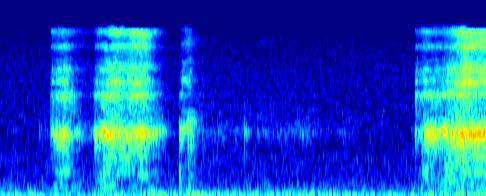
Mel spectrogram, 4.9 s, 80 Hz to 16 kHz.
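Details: Snoring during sleep recorded on 2025/03/26: several rough, rattling snoring breaths, with a quiet pause before a final loud snore.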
